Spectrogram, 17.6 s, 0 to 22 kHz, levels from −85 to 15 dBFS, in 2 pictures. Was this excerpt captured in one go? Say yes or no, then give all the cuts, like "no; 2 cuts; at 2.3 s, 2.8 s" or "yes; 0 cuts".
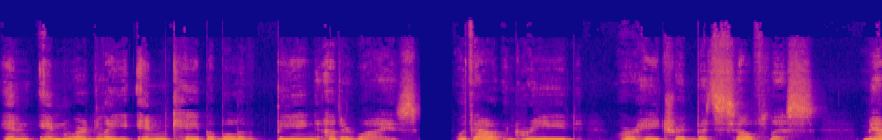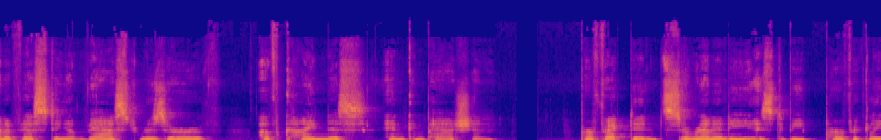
yes; 0 cuts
